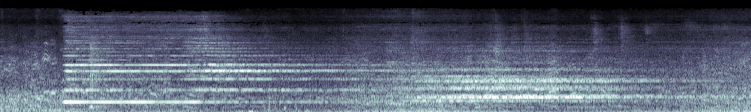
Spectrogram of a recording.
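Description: Music with long held notes plays through loudspeakers.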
